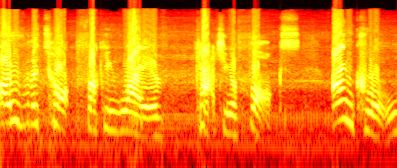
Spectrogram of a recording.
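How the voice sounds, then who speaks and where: A British accent in a dry recording with no echo and noticeable background noise. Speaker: motorcycle vlogger. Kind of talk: casual talk to camera. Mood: opinionated, ranting with swearing. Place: motorbike. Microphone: helmet.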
